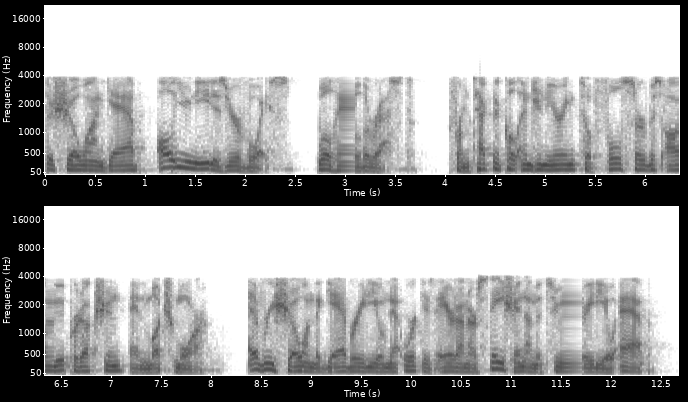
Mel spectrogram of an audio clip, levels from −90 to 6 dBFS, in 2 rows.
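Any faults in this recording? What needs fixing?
The whole recording passes through the iLBC codec at 15.2 kbps in 20 ms frames, and the damage is plainly audible. Everything above 4 kHz is gone, so sibilants are dull and the speech has a rough, slightly synthetic edge from iLBC's coarse excitation model. Each frame is coded independently, which trades some naturalness for robustness. To prevent it, carry the call on a wideband codec such as Opus or G.722 instead of iLBC.

Lost iLBC frames occur three times. From 2.96 to 3.12 s, just before "the rest", about 140 ms is missing, which fits seven dropped 20 ms frames. From 6.28 to 6.53 s, between "engineering to full service" and "production and much more", 160 ms is lost across a 240 ms stretch, with the longest gap around 70 ms. From 11.51 to 11.72 s, 200 ms is missing. In each gap the decoder repeats the last pitch cycle mixed with noise, which sounds like a held, buzzy vowel. 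Because iLBC frames stand alone, the speech recovers immediately afterwards. To prevent it, fix the packet loss on the network path and add a jitter buffer or forward error correction.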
